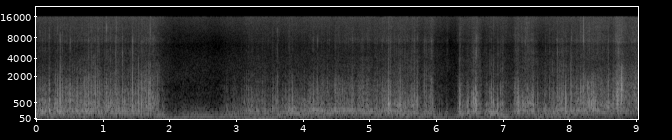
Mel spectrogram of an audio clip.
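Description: Long fingernails scratch a soft, stuffed white cotton pillow with raised embroidery, the hands partly moving close to the camera. Dense, dry scratching and rustling patter fills the clip, easing into a quieter, softer stretch around the two-to-three-second mark and briefly dipping again near six seconds before the brisk scratching resumes.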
